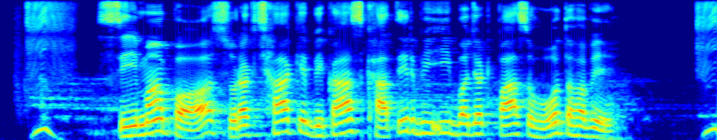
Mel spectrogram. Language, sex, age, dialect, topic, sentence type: Bhojpuri, male, 41-45, Northern, banking, statement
